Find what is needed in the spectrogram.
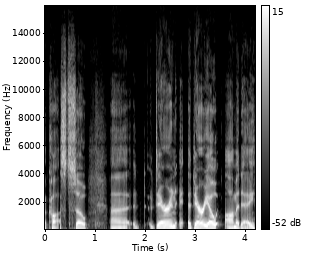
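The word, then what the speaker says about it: Amodei: So, uh, Darren Dario Amade, who I have previously pronounced as a Modi cuz I'm just reading it and not going by the way everyone else is pronouncing it.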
